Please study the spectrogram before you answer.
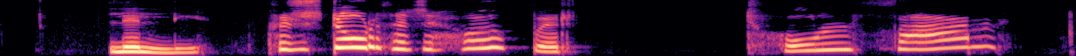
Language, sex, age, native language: Icelandic, female, 11, Icelandic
